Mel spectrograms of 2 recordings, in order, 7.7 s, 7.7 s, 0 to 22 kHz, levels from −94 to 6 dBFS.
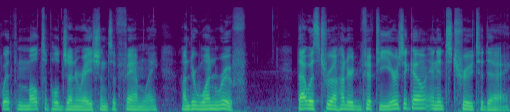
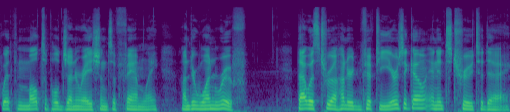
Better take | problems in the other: neither | none

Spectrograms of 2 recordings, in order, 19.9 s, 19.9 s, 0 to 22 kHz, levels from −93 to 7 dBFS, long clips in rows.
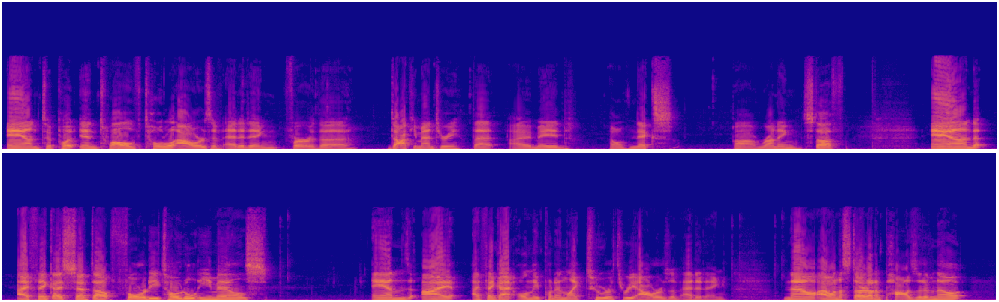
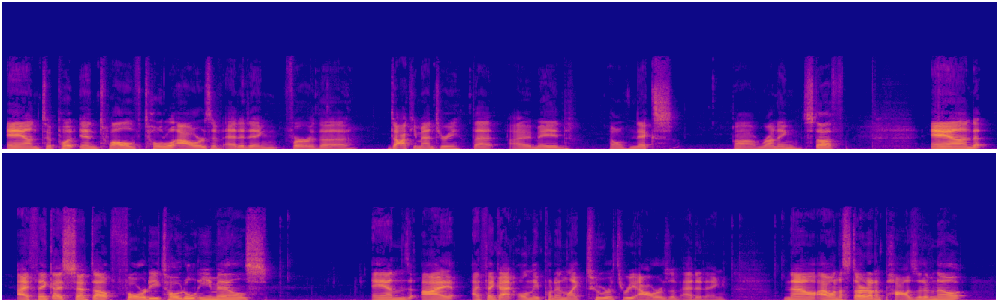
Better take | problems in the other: second | distortion; slight; 10 dB below the speech

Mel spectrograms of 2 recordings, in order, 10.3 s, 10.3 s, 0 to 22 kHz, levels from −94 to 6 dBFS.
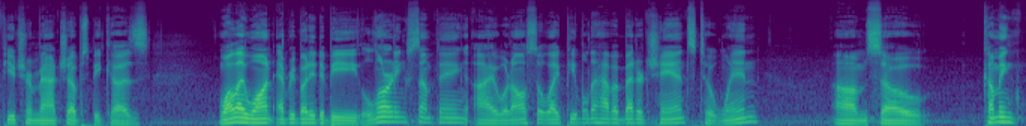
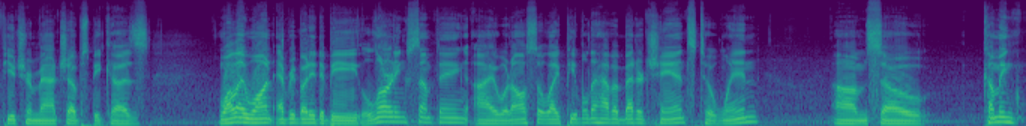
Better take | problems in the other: first | distortion; slight; 10 dB below the speech

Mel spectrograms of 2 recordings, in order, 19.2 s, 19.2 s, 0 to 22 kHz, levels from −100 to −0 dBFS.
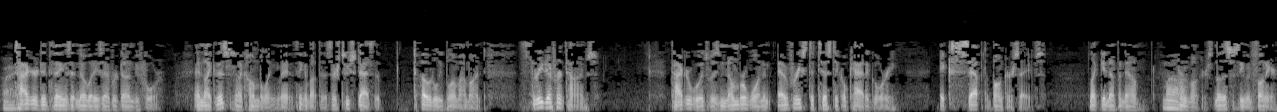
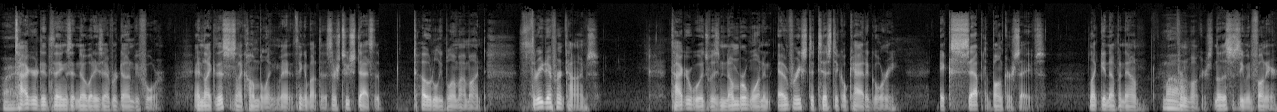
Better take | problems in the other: second | garbled, watery; badly; nothing above 5.5 kHz

